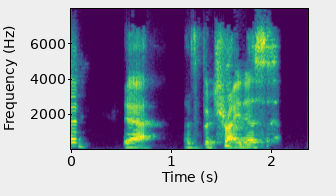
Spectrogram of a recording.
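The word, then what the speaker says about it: botrytis: Yeah, that's betritis.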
